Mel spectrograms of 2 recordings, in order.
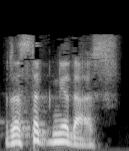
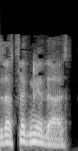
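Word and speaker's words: Rasajna Das: It is actually R-A-S-A-J-N-A, and it is pronounced as Rasagna Das.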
